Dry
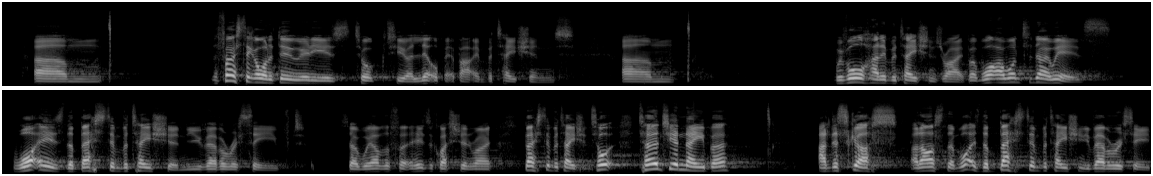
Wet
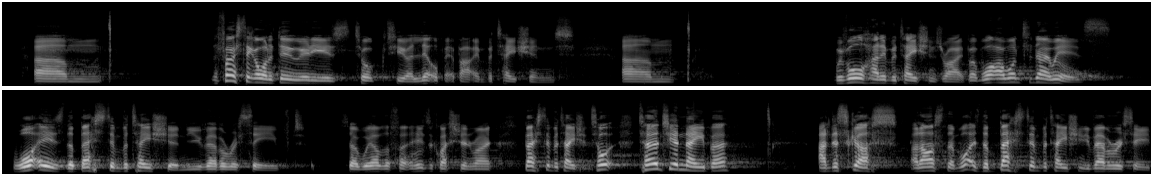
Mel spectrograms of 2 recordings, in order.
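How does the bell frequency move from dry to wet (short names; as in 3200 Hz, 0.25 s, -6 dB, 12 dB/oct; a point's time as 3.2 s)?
bell +11 dB 0.33 oct
10.32 s 2100 Hz
10.95 s 410 Hz
15.26 s 410 Hz
15.82 s 1600 Hz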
